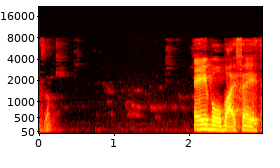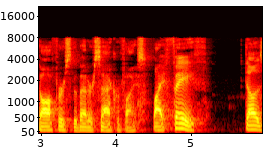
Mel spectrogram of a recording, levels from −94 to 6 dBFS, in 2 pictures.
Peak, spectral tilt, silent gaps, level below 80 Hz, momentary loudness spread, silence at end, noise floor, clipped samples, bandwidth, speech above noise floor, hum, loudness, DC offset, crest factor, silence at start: -2 dBFS; -5 dB/octave; none; -58 dBFS; 12 LU; 0 s; -66 dBFS; under 0.1%; 8.4 kHz; 48 dB; none; -18 LUFS; under 0.1%; 18 dB; 0 s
